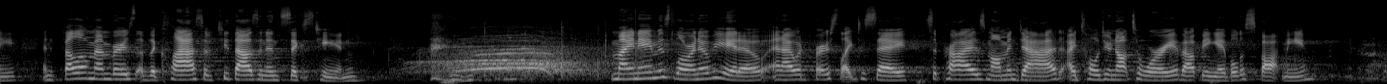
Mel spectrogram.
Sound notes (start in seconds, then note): 4.1 laugh; 4.3 applause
